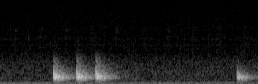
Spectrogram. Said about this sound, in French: On frappe à la porte. Elle s'ouvre.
